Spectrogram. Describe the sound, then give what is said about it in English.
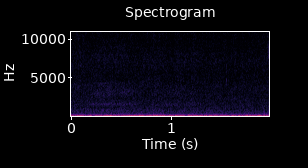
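Chilly cold wind blowing with sleety wet snow, a steady low buffeting roar that gusts unevenly without a break. “So it's a really chilly cold wind blowing. And there's a bit of sleety, cold, wet snow in the wind.”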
